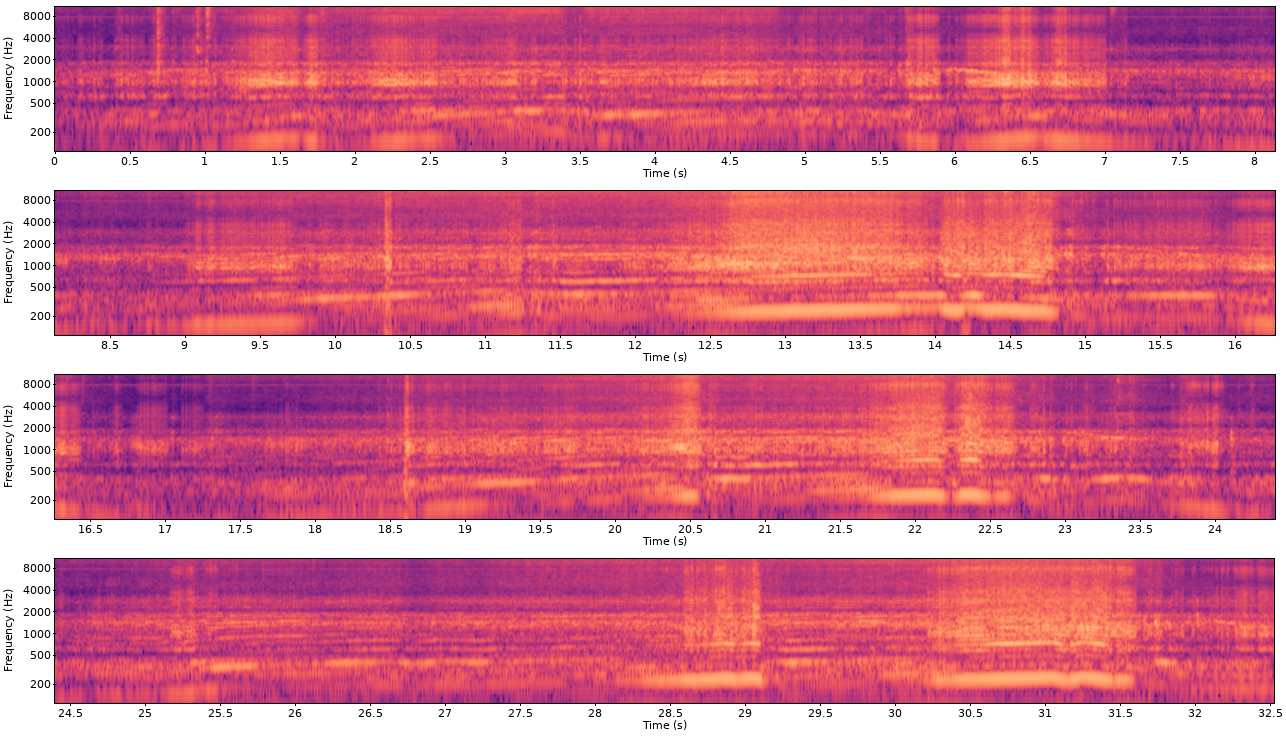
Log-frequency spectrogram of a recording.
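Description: Fiat Seicento Kit Car's small four-cylinder engine heard from inside its stripped race cabin on a tight circuit. It revs up hard through the gears, drops in pitch at each shift, and falls back under braking for the corners, over and over.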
